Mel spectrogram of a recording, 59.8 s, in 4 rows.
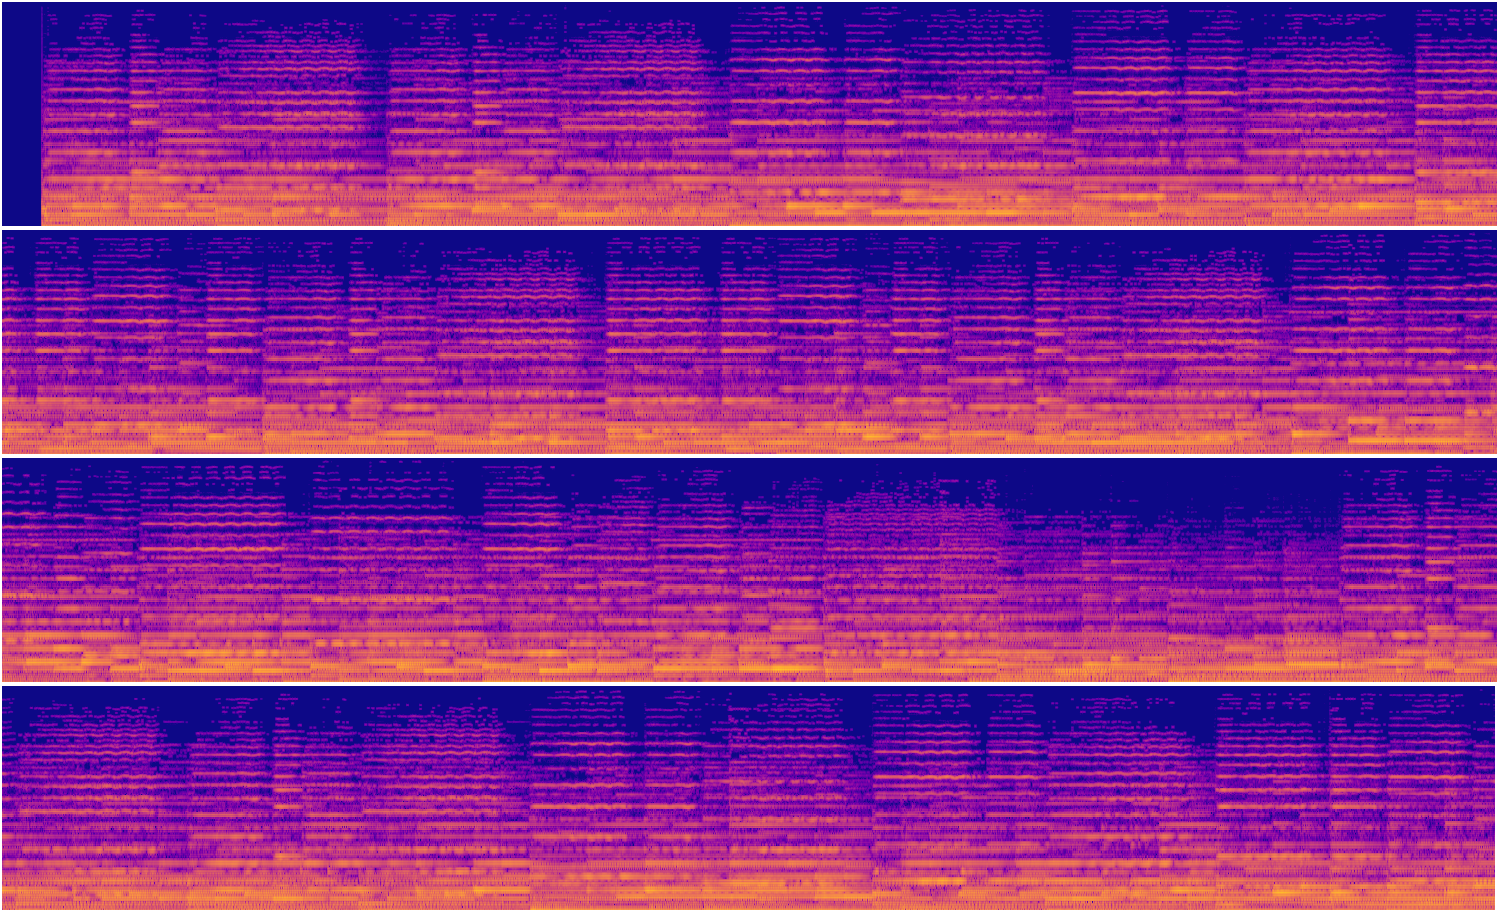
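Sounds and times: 
MIDI backing music for churches: 0.4 - 59.7.

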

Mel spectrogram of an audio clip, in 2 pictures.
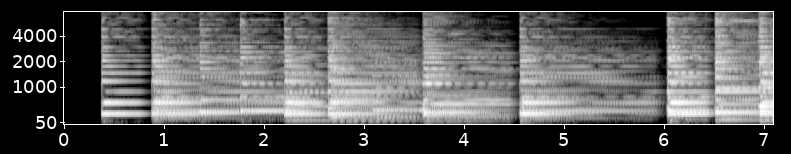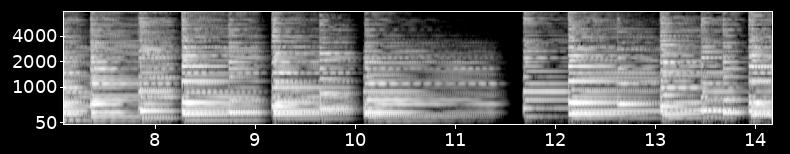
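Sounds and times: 
simple piano hymn backing for churches: 0.4 - 14.1.

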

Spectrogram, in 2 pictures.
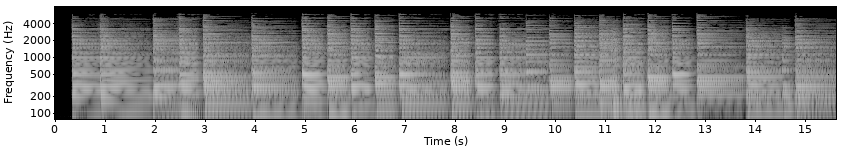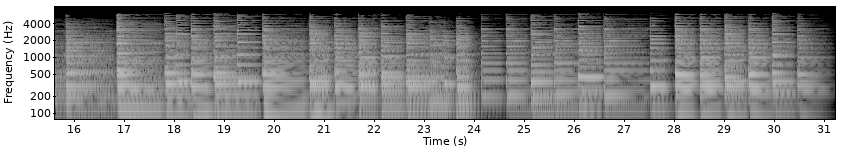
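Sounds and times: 
piano: 0.3 - 31.2.

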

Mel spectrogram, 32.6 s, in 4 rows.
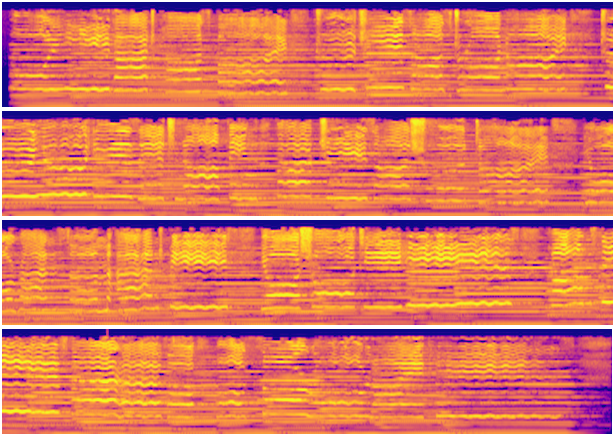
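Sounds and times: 
vocal organ: 0.0 - 32.5.

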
